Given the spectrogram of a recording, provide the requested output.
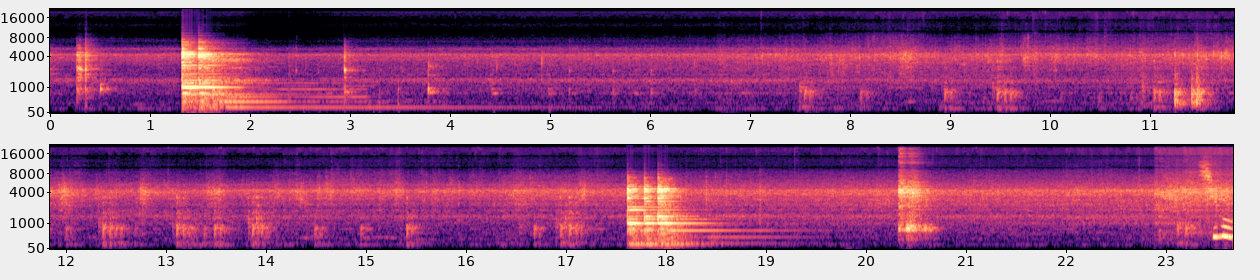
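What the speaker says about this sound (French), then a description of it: "Je vais faire revenir mes oignons avec mes gousses d'ail hachées." Chopped onions and garlic cloves sautéing in hot oil in a cooking pot, a faint steady sizzle broken by sharp stirring clatters and two loud metallic knocks against the pot.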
